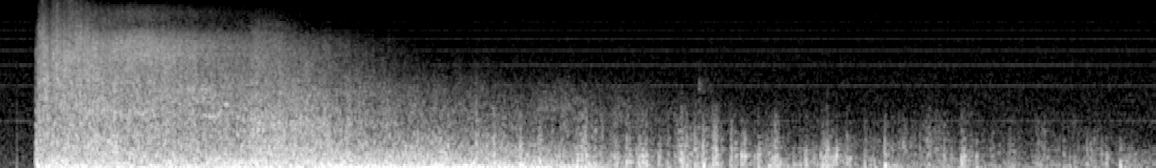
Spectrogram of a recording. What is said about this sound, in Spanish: Tres, dos, uno y esto es una bomba.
